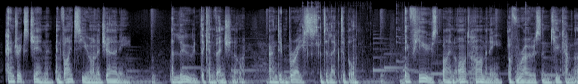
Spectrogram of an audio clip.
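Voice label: Commercial Remix Shorter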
